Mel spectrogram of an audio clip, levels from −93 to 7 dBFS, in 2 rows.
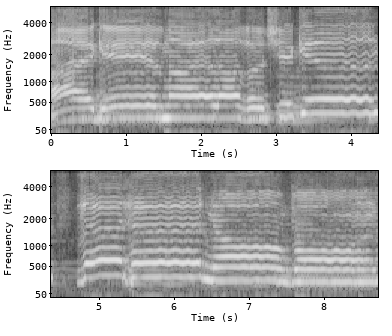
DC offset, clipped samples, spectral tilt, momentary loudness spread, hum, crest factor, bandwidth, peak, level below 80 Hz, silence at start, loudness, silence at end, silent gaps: under 0.1%; under 0.1%; -4.5 dB/octave; 3 LU; none; 6 dB; 5.4 kHz; -4 dBFS; -46 dBFS; 0 s; -9 LUFS; 0 s; none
